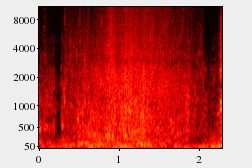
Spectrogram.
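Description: Steady rush of water and wind from a boat moving across the lake, with no distinct engine note.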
